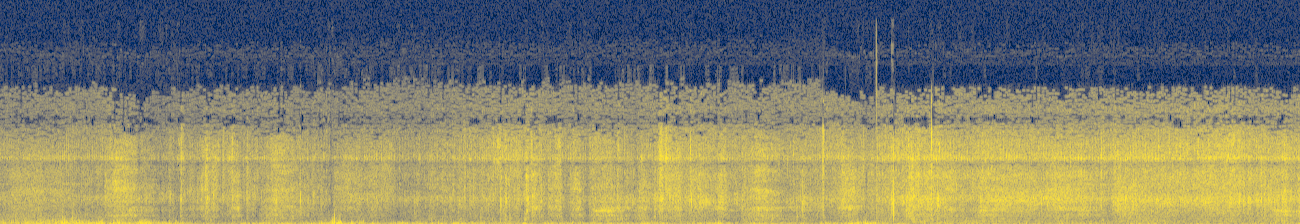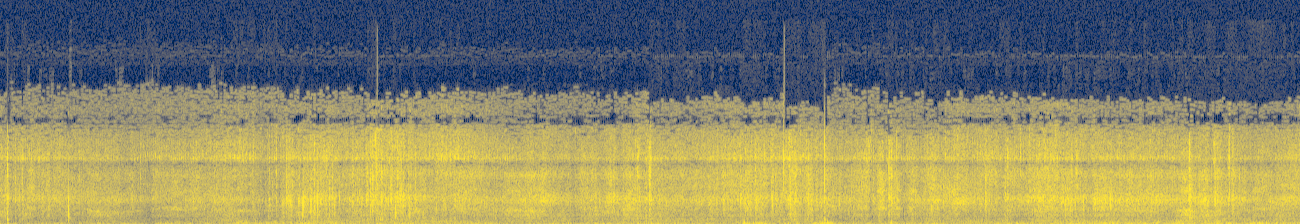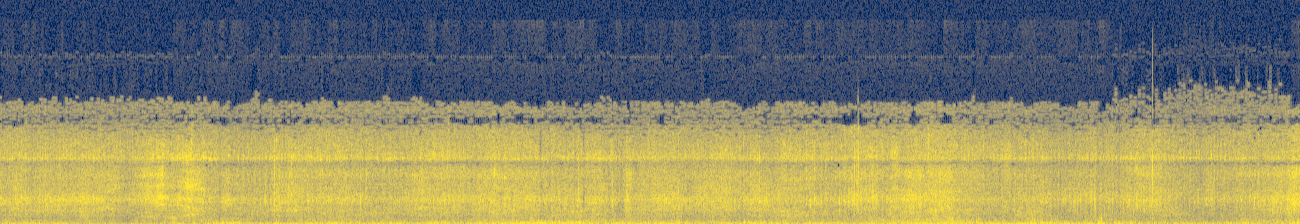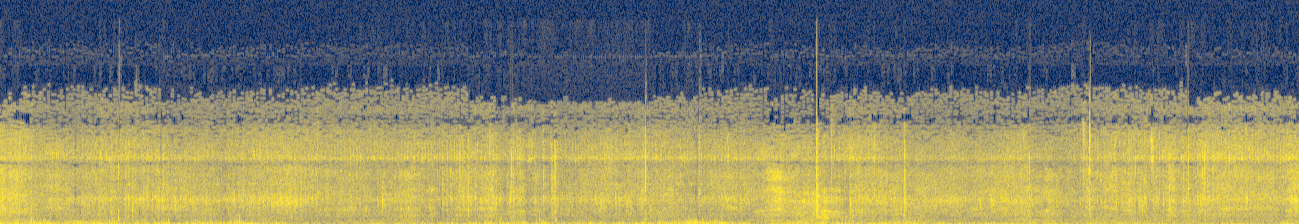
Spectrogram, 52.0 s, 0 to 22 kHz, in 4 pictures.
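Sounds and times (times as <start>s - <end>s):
wind buffeting microphone: 0.0s - 51.9s.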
